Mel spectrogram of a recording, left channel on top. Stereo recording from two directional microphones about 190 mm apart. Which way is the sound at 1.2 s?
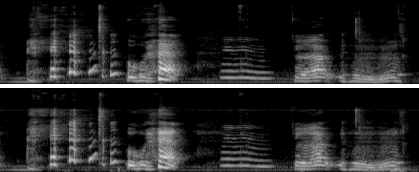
20° left (ahead or behind).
